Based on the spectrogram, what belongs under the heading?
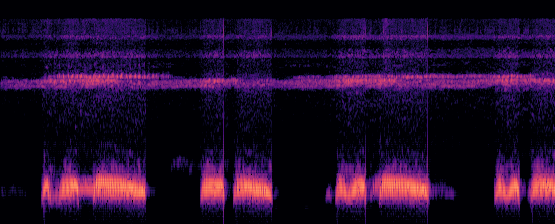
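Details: Spotted dove kept as a decoy, 'lambung kuk' voice, calling in challenge with repeated phrases of quick double notes running into long buzzy coos, about four phrases in under six seconds, over a steady high whine.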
